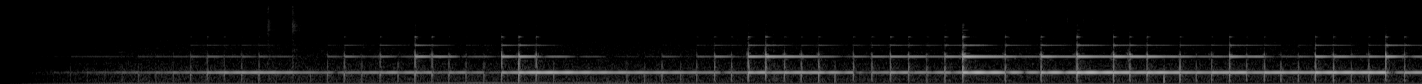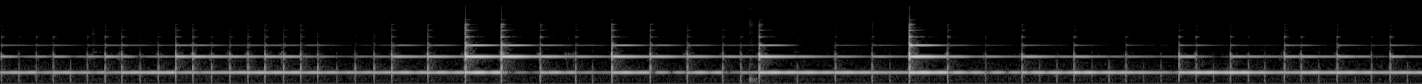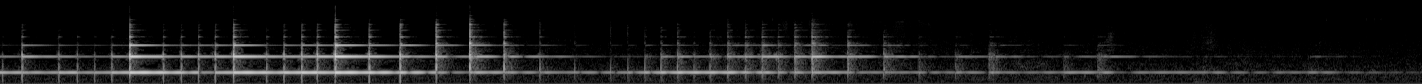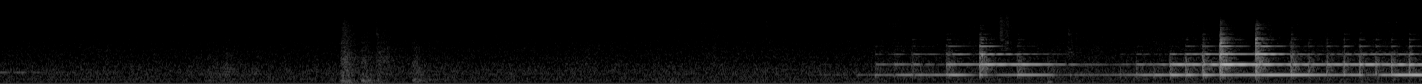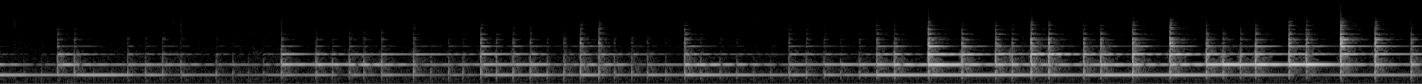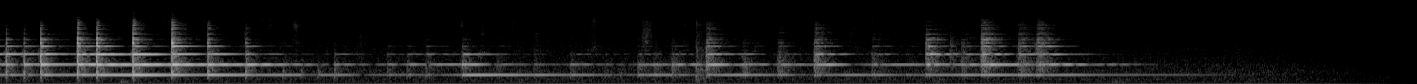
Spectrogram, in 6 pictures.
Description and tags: a percussed ceramic bowl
